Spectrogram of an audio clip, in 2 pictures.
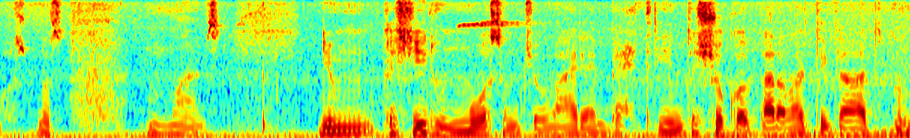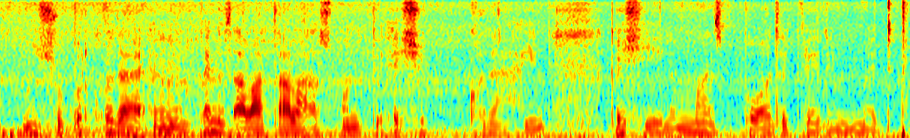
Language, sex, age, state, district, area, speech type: Kashmiri, male, 18-30, Jammu and Kashmir, Kupwara, urban, spontaneous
